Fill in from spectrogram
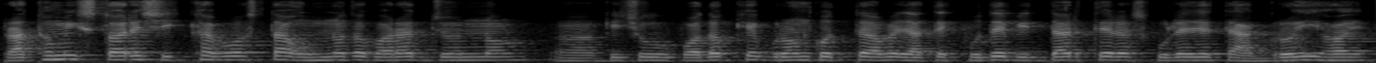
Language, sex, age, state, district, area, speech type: Bengali, male, 30-45, West Bengal, Purulia, urban, spontaneous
